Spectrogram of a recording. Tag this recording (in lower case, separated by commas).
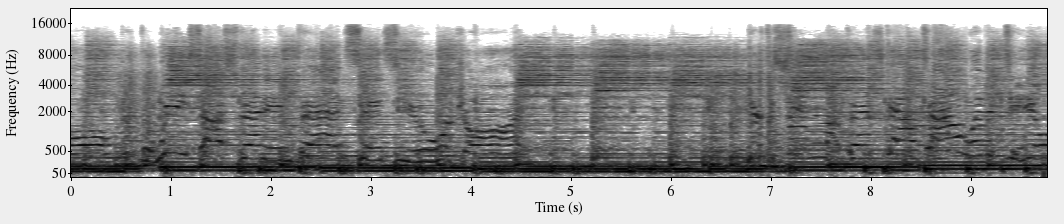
music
